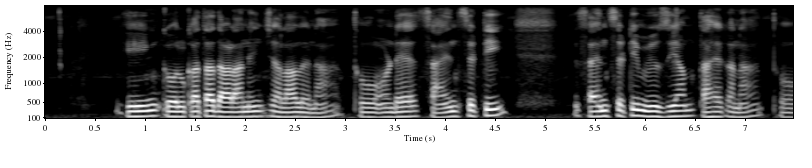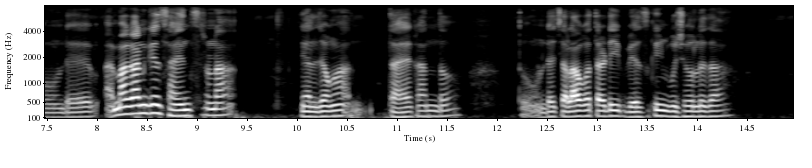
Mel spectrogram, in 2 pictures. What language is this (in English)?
Santali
